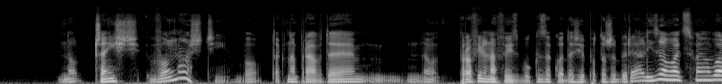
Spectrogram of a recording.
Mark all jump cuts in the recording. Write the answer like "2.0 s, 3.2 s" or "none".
none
